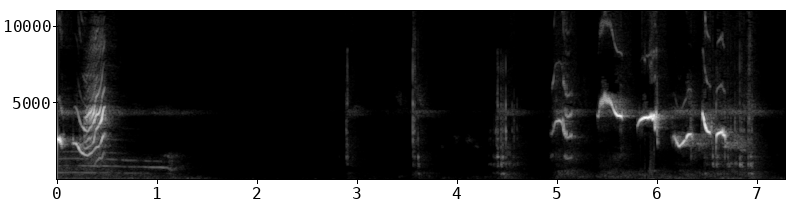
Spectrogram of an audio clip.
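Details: Oriental magpie-robin singing competitively: an opening buzzy sweep, scattered faint clicks through a quiet stretch, then a closing run of loud whistled upslurs and downslurs.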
